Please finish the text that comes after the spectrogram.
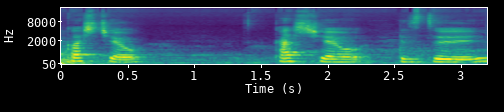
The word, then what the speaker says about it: Castiel: I hate that his name in English is pronounced Caistio. Porque é o Castiel. Castiel is the right pronunciation.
